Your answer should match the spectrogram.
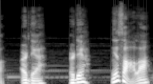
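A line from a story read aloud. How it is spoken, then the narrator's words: Calling out. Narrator (Chinese): 叫着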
